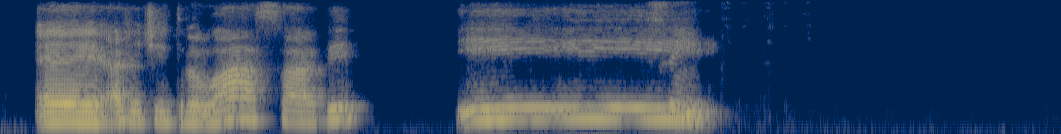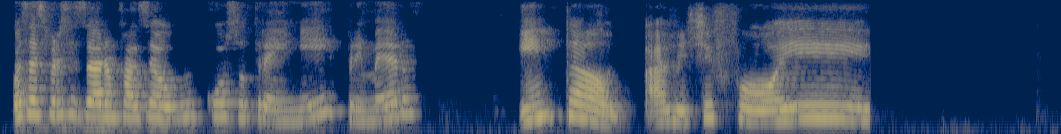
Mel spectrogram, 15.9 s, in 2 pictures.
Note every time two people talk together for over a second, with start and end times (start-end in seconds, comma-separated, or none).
none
